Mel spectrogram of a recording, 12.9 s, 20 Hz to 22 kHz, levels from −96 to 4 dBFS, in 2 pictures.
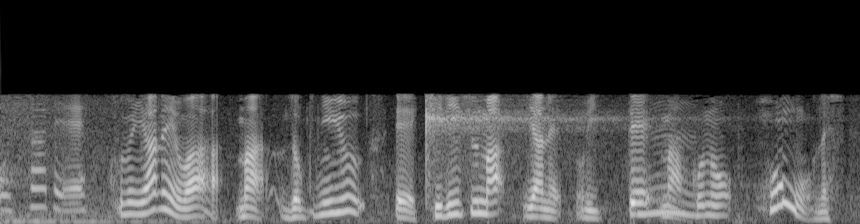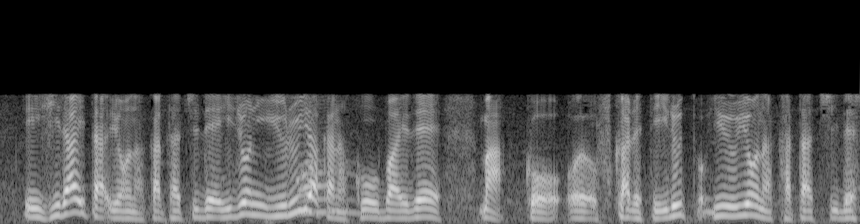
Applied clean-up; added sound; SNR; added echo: none; none; none; none.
